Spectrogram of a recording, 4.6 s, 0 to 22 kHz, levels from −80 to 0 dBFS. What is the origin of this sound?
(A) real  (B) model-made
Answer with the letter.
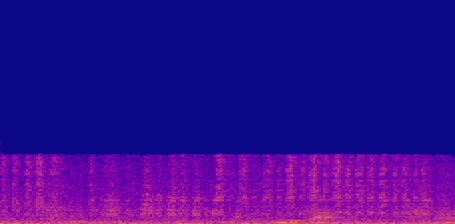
A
